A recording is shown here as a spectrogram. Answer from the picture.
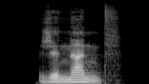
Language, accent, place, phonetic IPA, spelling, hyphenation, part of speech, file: German, Germany, Berlin, [ʒəˈnant], genant, ge‧nant, adjective, De-genant.ogg
- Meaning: embarrassing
